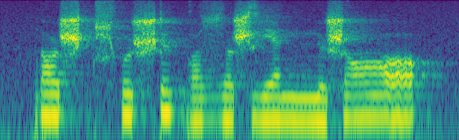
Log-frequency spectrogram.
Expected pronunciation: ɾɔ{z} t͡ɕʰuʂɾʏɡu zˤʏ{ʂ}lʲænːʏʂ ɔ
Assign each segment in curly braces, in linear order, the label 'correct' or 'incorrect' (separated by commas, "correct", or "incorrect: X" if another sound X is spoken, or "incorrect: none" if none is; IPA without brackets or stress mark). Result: incorrect: ʂ, correct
